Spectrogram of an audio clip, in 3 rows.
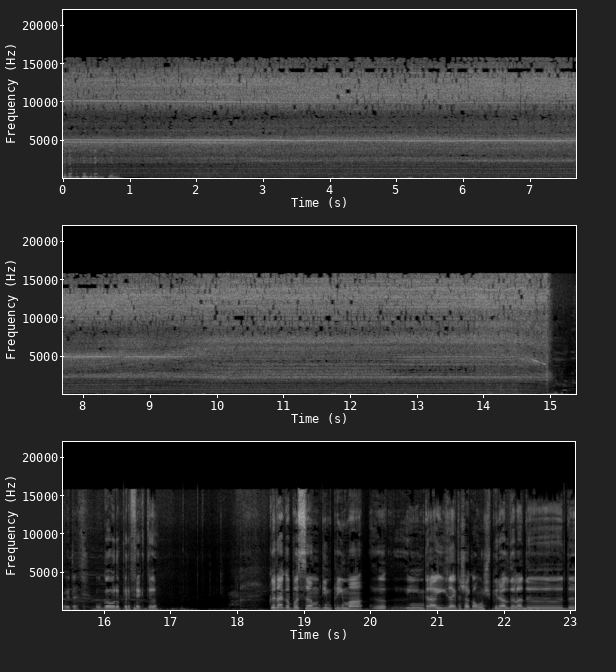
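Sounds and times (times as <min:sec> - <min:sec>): cordless drill boring into plastic pipe: 0:00.0 - 0:15.1.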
